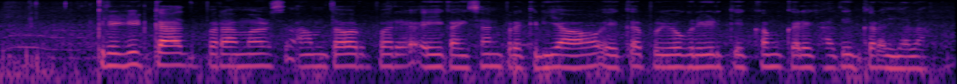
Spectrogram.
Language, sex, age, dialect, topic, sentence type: Bhojpuri, male, 25-30, Western, banking, statement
